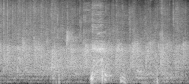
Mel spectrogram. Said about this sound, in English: Don't applaud. It's not trickery. It's not a magic trick. But let's do applaud for these kiddos right here for coming up.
